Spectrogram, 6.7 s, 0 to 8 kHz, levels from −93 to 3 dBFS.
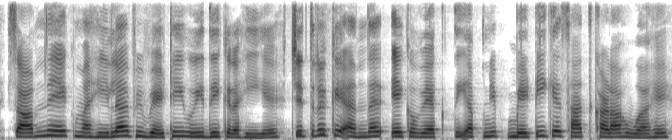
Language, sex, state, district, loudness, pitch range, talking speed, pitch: Hindi, female, Maharashtra, Dhule, -16 LUFS, 215-250 Hz, 185 wpm, 230 Hz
